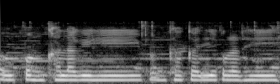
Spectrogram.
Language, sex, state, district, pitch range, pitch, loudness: Chhattisgarhi, female, Chhattisgarh, Jashpur, 205-210 Hz, 205 Hz, -13 LUFS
